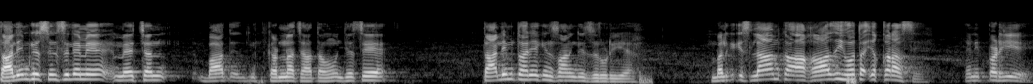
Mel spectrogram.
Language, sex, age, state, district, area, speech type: Urdu, male, 45-60, Bihar, Darbhanga, rural, spontaneous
